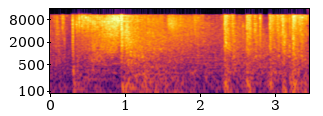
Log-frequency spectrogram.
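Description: A game explosion booms loudly.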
